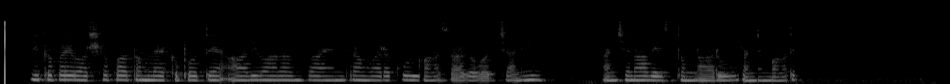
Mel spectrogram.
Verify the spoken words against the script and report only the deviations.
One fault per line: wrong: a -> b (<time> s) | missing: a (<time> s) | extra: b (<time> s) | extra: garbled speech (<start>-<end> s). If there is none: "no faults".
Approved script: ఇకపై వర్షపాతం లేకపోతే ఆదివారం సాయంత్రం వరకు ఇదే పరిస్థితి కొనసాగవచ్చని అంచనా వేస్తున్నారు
missing: ఇదే పరిస్థితి (4.1 s)
extra: garbled speech (7.4-8.0 s)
